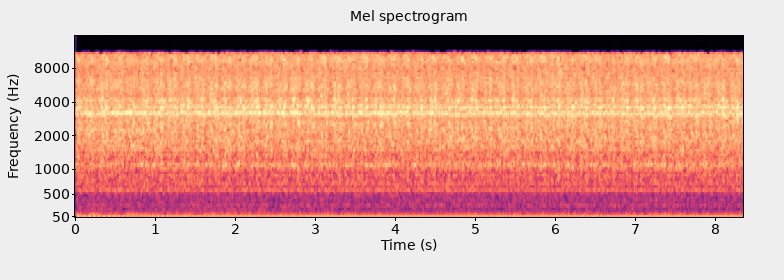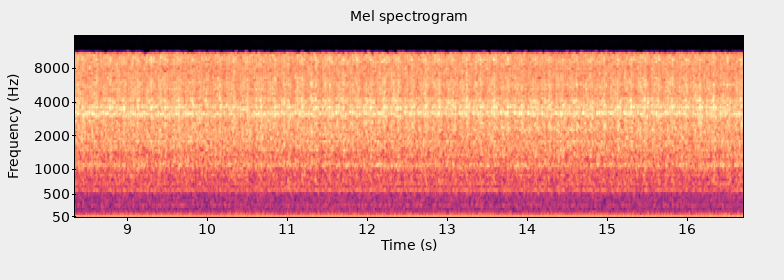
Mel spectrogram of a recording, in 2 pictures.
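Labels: A stationary tractor’s engine makes loud, rhythmic, stuttering staccato sounds. 0:00.0 - 0:16.7

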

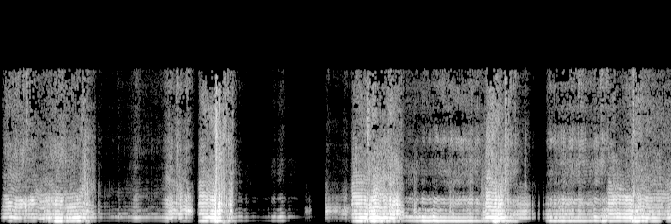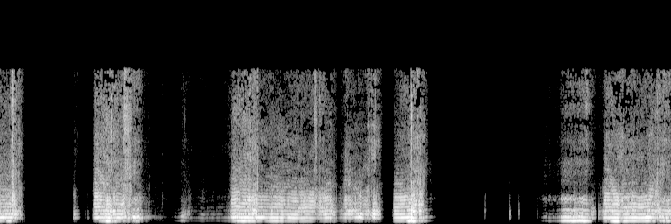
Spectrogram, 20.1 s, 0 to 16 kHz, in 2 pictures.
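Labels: Insects buzzing. 0:00.0 - 0:03.6
Insects buzzing. 0:04.9 - 0:10.5
Insects buzzing. 0:11.1 - 0:12.3
Insects buzzing. 0:13.5 - 0:16.5
Insects buzzing. 0:18.5 - 0:20.1

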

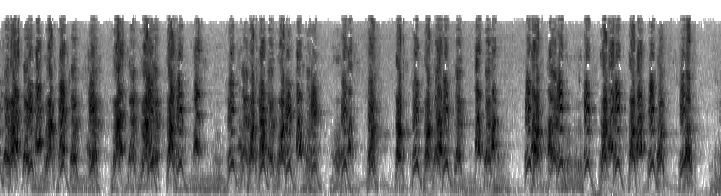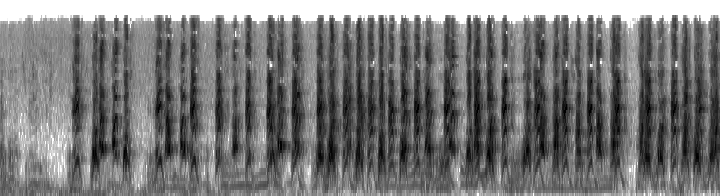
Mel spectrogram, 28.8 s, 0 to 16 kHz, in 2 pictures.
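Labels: Small dogs are barking. 0:00.0 - 0:28.8

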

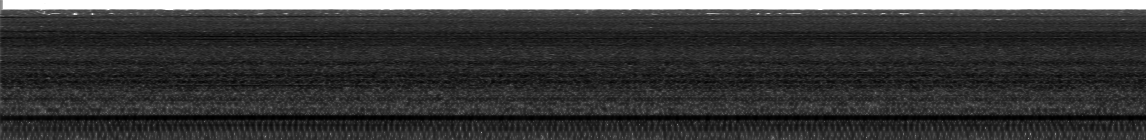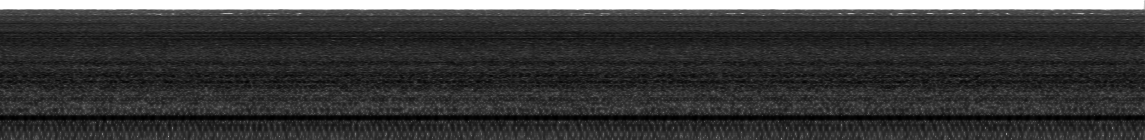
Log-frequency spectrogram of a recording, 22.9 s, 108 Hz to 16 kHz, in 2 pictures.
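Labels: A continuous metallic engine hum. 0:00.0 - 0:22.9

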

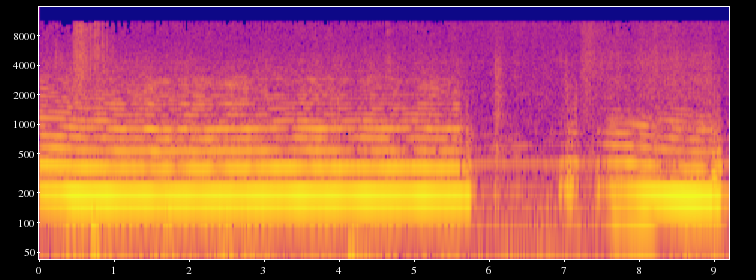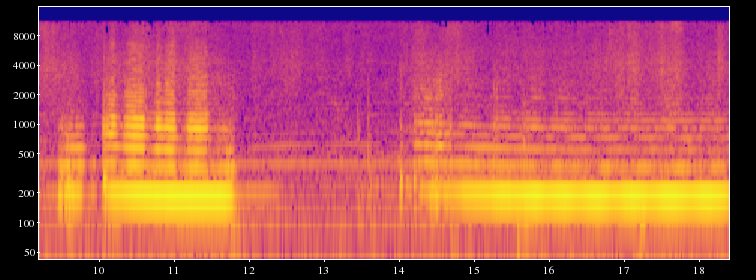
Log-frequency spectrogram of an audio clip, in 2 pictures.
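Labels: A loud sanding machine is working on wood, producing a constant tone. 0:00.0 - 0:05.8
A loud sanding machine is working on wood. 0:07.5 - 0:11.9
A loud sanding machine works on wood, producing an oscillating tone. 0:14.1 - 0:18.4

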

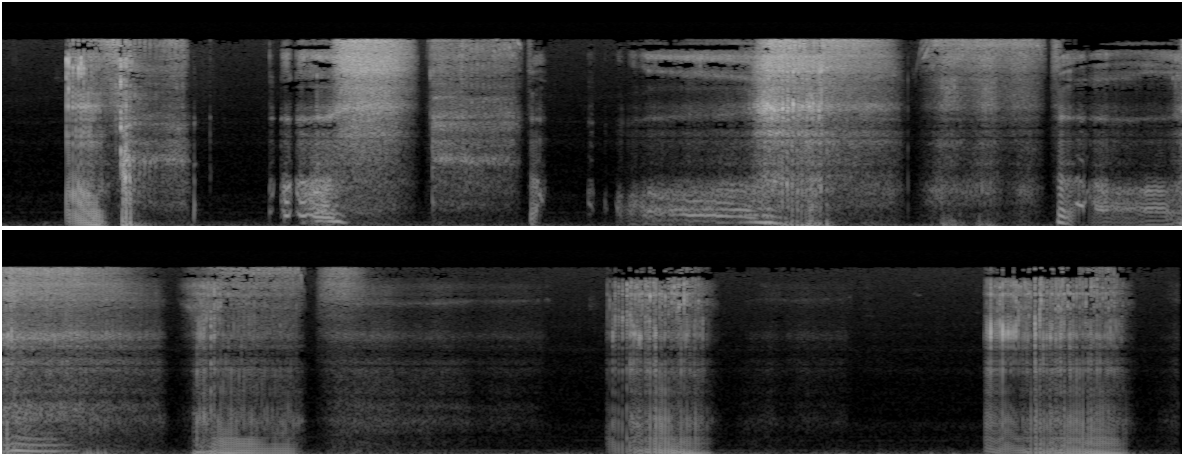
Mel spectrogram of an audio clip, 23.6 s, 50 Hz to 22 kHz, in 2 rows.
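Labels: Snoring sounds almost like struggling to breathe. 0:00.6 - 0:23.6

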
